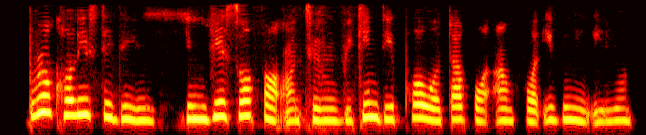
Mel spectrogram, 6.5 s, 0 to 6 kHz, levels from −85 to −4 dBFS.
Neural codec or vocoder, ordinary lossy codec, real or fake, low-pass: codec, 16 kHz, 1.1 kbps, Voila-Tokenizer; none; fake; 5.4 kHz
